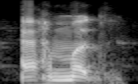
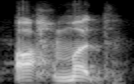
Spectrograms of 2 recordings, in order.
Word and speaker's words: احمد: بھی استعمال کرتے ہیں، اور وہ غلط استعمال کرتے ہیں لہجے کے اعتبار سے۔ وہ کہہ دیتے ہیں احمد، آپ کا نام کیا ہے؟ وہ کہتا ہے جی احمد۔ تو یہ غلط ہے۔ صحیح کیا ہوتا ہے؟ احمد۔ صحیح کیا ہے؟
